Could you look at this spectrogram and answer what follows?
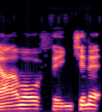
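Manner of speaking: poor put-on Scottish accent. Speaker trying out accents, starting with a bad Scottish accent. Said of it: "we're starting off with a Scottish accent".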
